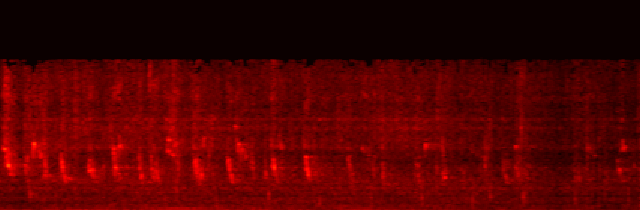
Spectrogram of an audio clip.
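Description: Small birds chirping: a rapid series of short, high, falling chirps that thin out after about four seconds, over a steady low rumble.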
